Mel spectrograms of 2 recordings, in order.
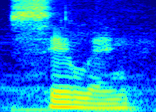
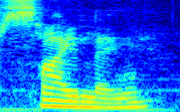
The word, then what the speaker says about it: Sileng: It's fine because it's pronounced like it was saying in Spanish, ceiling, instead of siling.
